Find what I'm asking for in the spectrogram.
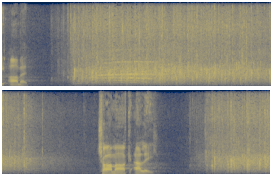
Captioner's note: applause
